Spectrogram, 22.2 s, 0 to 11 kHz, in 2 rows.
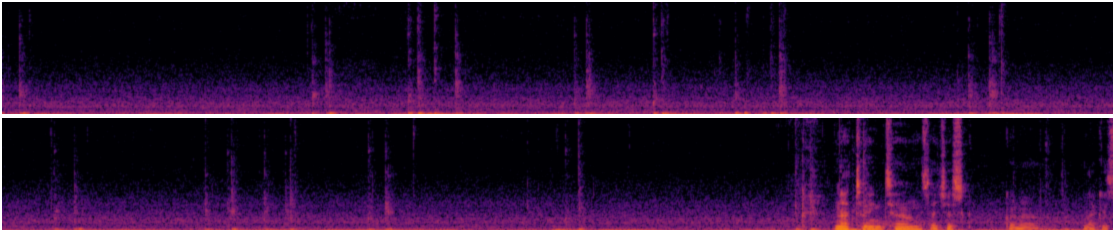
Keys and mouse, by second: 15.0-22.2 drag.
